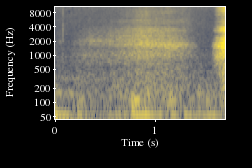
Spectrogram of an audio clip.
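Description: A person with a breathing problem takes a sharp, noisy intake of breath through the nose, a quick snort ending in a burst of hiss with no talking.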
